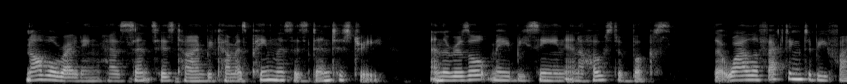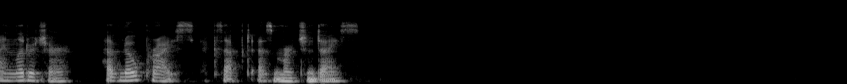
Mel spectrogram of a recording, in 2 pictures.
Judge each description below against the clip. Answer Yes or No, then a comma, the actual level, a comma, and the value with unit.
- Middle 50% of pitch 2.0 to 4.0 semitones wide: Yes, average, 3.7 semitones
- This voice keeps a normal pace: No, slow, 125 wpm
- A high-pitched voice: No, medium, 180 Hz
